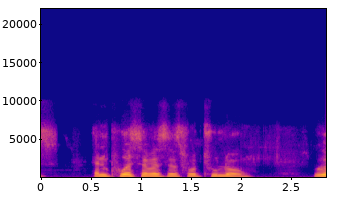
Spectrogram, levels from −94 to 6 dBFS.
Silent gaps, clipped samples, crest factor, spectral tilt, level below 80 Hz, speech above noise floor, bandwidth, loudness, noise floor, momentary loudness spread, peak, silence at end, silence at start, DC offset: none; under 0.1%; 18 dB; -7 dB/octave; -56 dBFS; 39 dB; 7.6 kHz; -24 LUFS; -61 dBFS; 13 LU; -6 dBFS; 0 s; 0 s; under 0.1%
